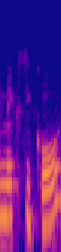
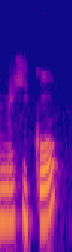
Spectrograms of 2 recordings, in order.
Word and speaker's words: México: La X, por ejemplo, en México no se dice México, no, se dice México como una J.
